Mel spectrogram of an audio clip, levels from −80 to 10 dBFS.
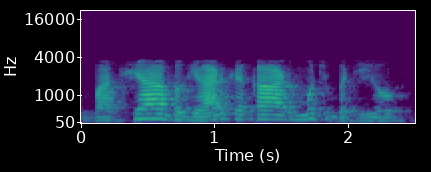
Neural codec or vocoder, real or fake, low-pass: none; real; 3.6 kHz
